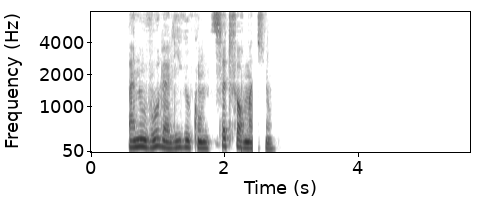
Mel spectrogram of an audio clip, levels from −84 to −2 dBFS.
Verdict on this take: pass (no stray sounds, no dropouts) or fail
fail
